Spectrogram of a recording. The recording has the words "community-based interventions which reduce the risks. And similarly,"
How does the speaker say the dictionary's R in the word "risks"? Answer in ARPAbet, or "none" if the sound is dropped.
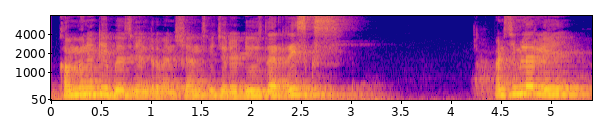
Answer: R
